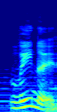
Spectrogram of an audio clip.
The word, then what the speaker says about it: Lena: Lena, that's how I pronounce it.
